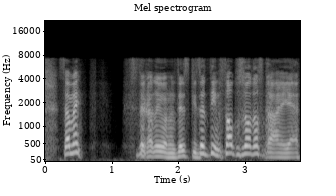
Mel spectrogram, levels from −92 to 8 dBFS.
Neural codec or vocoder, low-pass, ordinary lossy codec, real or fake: codec, 16 kHz in and 24 kHz out, 0.4 kbps, LongCat-Audio-Codec, two codebook decoder; 7.2 kHz; none; fake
